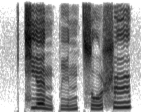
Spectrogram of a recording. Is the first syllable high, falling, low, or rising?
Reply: falling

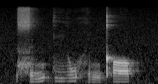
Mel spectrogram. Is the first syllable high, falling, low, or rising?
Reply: rising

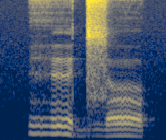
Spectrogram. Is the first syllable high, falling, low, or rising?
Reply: falling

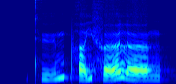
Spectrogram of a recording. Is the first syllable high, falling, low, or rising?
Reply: rising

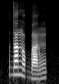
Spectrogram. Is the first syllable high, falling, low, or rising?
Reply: high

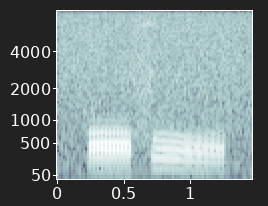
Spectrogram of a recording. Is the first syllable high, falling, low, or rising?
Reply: low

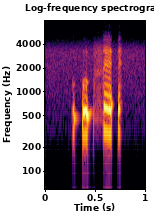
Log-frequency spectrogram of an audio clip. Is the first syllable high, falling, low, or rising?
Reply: high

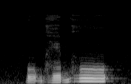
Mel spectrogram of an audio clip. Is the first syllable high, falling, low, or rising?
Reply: low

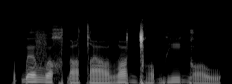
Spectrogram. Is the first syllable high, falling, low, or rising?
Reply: high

